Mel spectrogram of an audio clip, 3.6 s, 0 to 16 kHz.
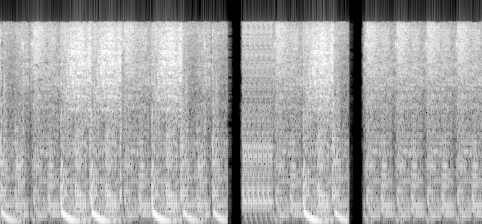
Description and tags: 3rd bar from the CD skipping glitchcore sequence less synth. Loopable and very fxxckable. percussive with some tonality.
experimental, glitch, hard, loop, skipping-cd, techno, weird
